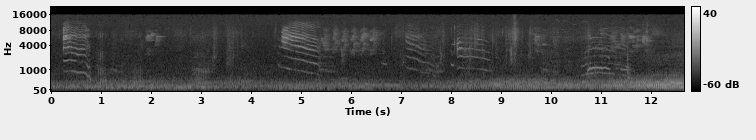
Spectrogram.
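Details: Early-morning kitten mewing repeatedly, thin high cries that sweep down in pitch, coming every second or two over a broad rumbling background noise that grows louder toward the end.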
